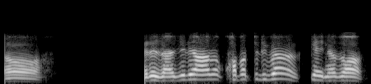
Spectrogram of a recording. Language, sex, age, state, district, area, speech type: Assamese, male, 45-60, Assam, Nalbari, rural, conversation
